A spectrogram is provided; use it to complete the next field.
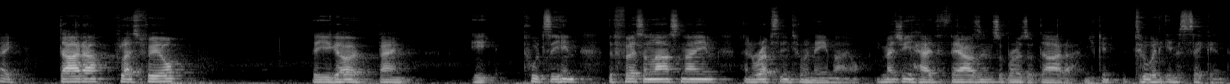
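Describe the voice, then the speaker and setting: With an Australian accent and audible room echo, a man talks at medium pitch and a moderate pace, his intonation fairly even and broken by long, frequent pauses. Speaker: Excel trainer. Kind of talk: tutorial.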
